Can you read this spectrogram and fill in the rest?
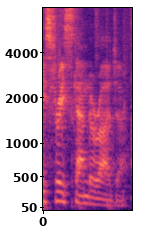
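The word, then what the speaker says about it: Sriskandarajah: And who better understands the force of good by selling secondhand clothes than the CEO of Oxfam, Danny Sriskandaladra. And I know I've said that wrong, Danny, so will you correct me? – No worries, Danny Sriskandaraja.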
